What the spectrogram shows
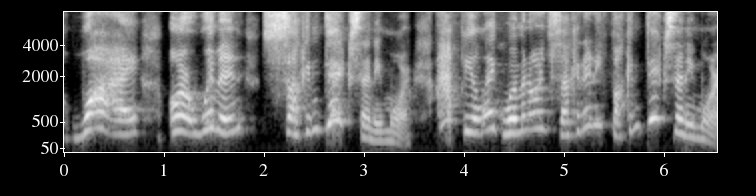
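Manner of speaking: high, raging, angry scream. Retelling a man near her at rush hour in New York; imitating a man screaming. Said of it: "he starts screaming".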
